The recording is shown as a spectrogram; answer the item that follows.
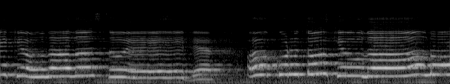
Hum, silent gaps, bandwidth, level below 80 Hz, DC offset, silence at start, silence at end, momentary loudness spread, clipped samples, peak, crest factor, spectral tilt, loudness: none; none; 11.5 kHz; -58 dBFS; under 0.1%; 0 s; 0 s; 11 LU; under 0.1%; -10 dBFS; 14 dB; -5 dB/octave; -25 LUFS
